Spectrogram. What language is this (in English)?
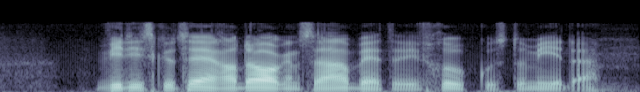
Swedish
